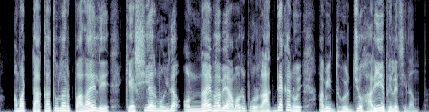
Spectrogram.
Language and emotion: Bengali, angry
